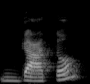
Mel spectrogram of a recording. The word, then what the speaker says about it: gato: So ga, go, gu. The words that I'm using as example in this case will be gato, gota, and gusano.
